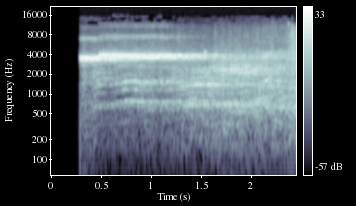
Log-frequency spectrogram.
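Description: A referee's whistle blown in one steady blast of about a second, signalling the start of the wrestling bout, with voices in a large echoing hall behind it.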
